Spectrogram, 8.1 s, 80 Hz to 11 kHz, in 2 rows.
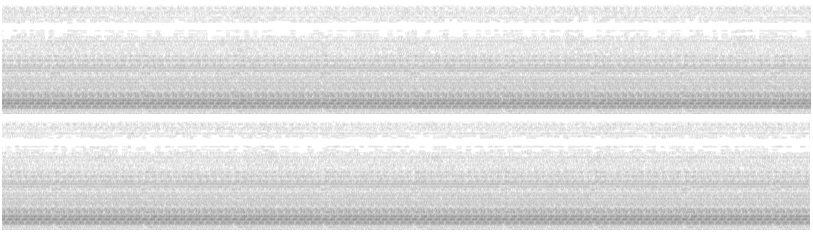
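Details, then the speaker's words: GE Signa Excite 1.5T MRI scanner, standard brain protocol, coronal T2 GRE gradient echo sequence: loud, steady, rapid mechanical buzzing tone with fast regular pulsing; MRI gradient echo sequence noise. "foreign Echo pull sequence ay pangkalahatang layunin na mga psd na ginagamit upang makagawa ng 2D at 3D reconstructions"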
